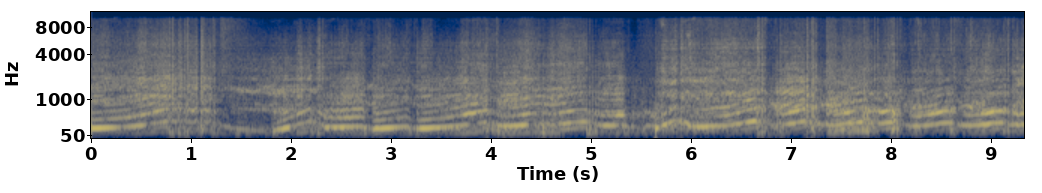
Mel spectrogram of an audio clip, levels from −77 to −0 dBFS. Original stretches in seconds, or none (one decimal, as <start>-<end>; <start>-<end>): 0.0-4.4; 5.7-7.2; 8.0-9.3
